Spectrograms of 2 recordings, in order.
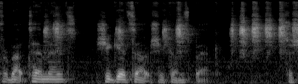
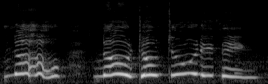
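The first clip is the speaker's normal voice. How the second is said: very high falsetto mimicry of her protest; adamant friend imitation; 6 dB louder, slower than usual. Friend begging him not to act, adamant falsetto imitation. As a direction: squeal it in a mock-frantic falsetto. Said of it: "She was real adamant about that".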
